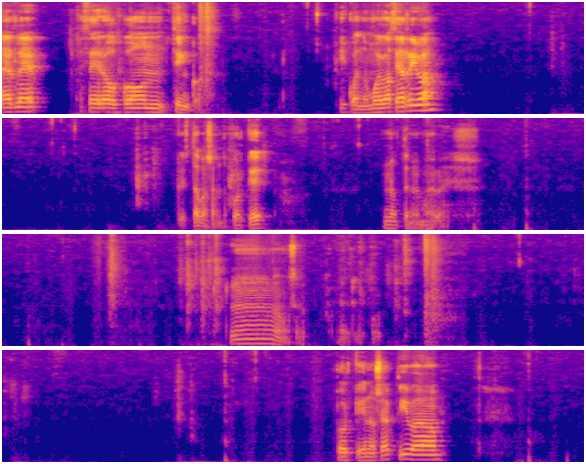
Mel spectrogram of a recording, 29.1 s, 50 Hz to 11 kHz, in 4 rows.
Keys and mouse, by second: 4.1 right click, 5.1 g, 7.0 right click, 7.1 g, 8.3 right click, 8.6-11.6 middle drag, 10.8 g, 12.0 right click, 12.9-21.3 drag, 17.1 Escape, 20.2 Return, 21.3 right click, 22.3 g, 25.0 click, 25.3 right click, 28.7-29.1 drag.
